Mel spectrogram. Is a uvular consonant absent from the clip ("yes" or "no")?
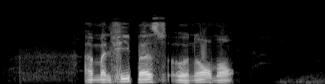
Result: no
